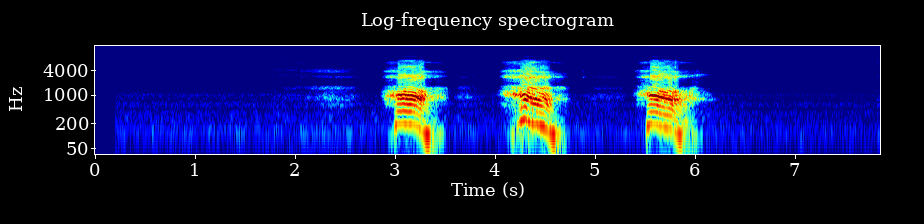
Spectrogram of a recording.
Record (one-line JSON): {"exhalation_length": "7.9 s", "exhalation_amplitude": 28396, "exhalation_signal_mean_std_ratio": 0.38, "survey_phase": "beta (2021-08-13 to 2022-03-07)", "age": "65+", "gender": "Male", "wearing_mask": "No", "symptom_none": true, "symptom_onset": "12 days", "smoker_status": "Never smoked", "respiratory_condition_asthma": false, "respiratory_condition_other": false, "recruitment_source": "REACT", "submission_delay": "3 days", "covid_test_result": "Negative", "covid_test_method": "RT-qPCR", "influenza_a_test_result": "Negative", "influenza_b_test_result": "Negative"}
